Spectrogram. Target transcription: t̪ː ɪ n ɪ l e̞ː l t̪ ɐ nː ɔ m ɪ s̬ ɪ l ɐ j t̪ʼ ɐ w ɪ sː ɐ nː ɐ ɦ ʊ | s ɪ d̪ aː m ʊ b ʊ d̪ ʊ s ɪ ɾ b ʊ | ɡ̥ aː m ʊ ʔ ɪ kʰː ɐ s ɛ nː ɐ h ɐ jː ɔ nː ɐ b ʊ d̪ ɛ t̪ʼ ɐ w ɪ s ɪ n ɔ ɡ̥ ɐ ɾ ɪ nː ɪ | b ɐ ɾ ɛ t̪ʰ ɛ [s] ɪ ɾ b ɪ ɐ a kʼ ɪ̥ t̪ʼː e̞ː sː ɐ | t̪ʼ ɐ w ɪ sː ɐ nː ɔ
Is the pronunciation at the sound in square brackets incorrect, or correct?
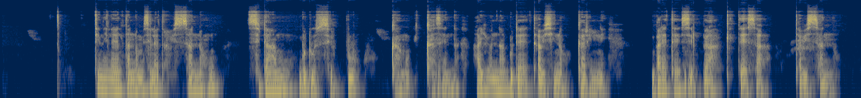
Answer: correct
